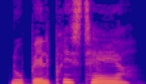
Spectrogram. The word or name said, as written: nobelpristager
